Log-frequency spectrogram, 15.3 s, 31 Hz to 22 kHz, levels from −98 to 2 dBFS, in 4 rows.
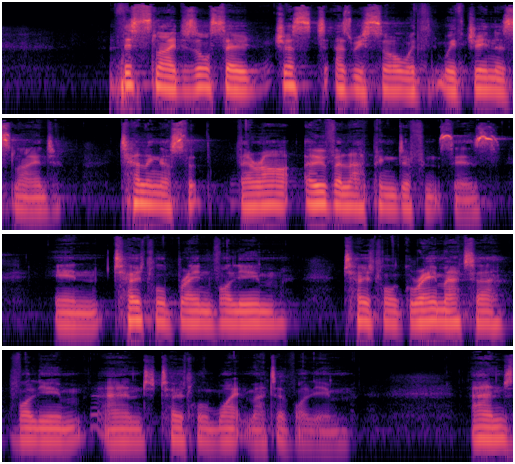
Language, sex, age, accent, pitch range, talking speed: English, male, 50-69, British, 115-130 Hz, 130 wpm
